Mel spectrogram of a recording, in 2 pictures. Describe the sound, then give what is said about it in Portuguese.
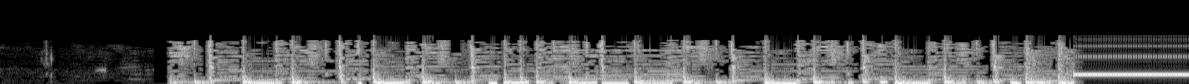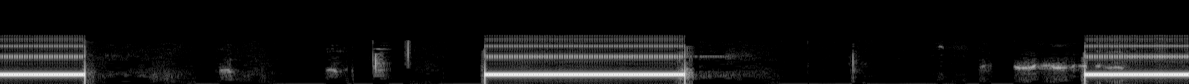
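Telephone ringback tone on a call to a busy office extension. A dense burst of other sound comes first, then loud steady two-second tones separated by long silences, with the last one cut off. “O ramal está ocupado. Você tenta na opção 8. Mas eu já liguei também, não deu. Vou tentar de novo, mas estava ocupado, tá?”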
